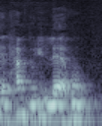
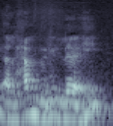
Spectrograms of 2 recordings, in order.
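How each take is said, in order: First: The word ends with a 'u' vowel. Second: The word ends with an 'i' vowel. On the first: The speaker calls it wrong. "This is wrong. Lahu, this is wrong" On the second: The speaker calls it right. "instead of saying"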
